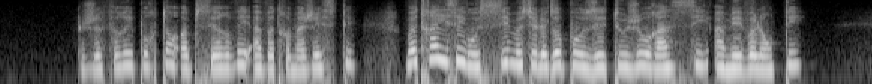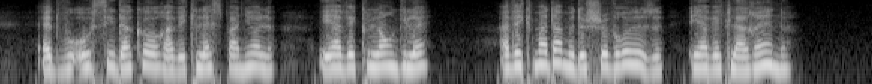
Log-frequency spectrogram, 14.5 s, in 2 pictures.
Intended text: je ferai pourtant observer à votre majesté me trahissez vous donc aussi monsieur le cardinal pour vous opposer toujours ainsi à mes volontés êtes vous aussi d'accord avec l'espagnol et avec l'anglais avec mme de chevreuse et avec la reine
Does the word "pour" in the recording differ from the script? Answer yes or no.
yes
